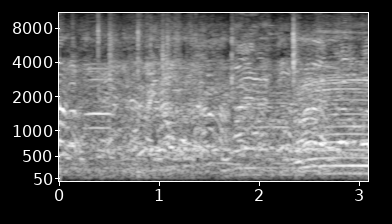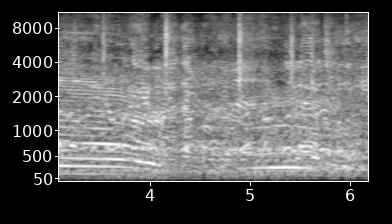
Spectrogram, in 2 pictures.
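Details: Cattle, bulls and cows, at Ambari haat, a livestock market held on Fridays and Mondays. One long, steady, low moo lasts nearly two seconds mid-clip, with a fainter one near the end, amid constant men's chatter and crowd noise.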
